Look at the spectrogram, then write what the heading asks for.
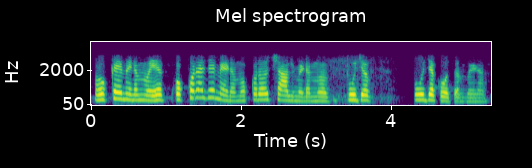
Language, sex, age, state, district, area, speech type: Telugu, female, 30-45, Telangana, Ranga Reddy, rural, conversation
